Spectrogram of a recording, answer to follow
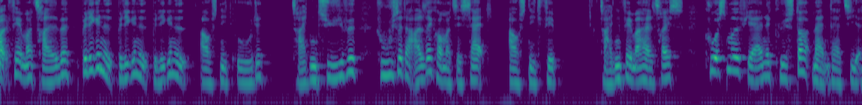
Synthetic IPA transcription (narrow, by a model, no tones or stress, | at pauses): ɒ̽l̰fem̰ɒ̽t͡sʰʁað̞ˠʋəb̥ele̝ɡ̥əne̝ð̰ˠb̥ele̝ɡ̥əne̝ð̰ˠb̥le̝ɡ̥əne̝ð̰ˠʔɑ̈ʊsnid̥ɔ̽ːd̥ə | t͡sʰʁad̥n̩t͡sʰyːʋəhuːsðˠd̥ɑ̈ʔɑ̈ld̥ʁikʰɒ̽m̰ɐt͡sʰe̝lsæl̰ʔɑ̈ʊsnid̥fem̰ | t͡sʰʁad̥n̩fem̰ɒ̽hælt͡sʰʁas | kʰuɐ̰smo̝ð̰ˠfjæɐnəkʰøsd̥ɐmæn̰d̥ɑ̈æɐt͡sʰiɐ̰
